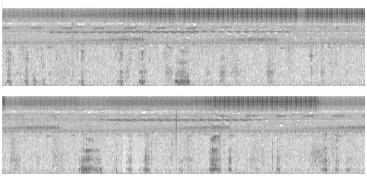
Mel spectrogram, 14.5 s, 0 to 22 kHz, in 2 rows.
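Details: Wild boar recorded by a trail camera on 22 September 2024: sparse low grunts scattered across the scene, two or three more distinct than the rest, while a steady high chirring comes and goes in the background.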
